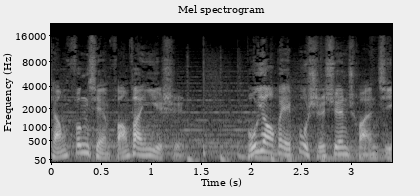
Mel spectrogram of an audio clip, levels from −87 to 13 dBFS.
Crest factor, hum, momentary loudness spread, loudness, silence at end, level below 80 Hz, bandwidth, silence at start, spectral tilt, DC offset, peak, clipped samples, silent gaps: 20 dB; none; 15 LU; -20 LUFS; 0 s; -40 dBFS; 16 kHz; 0 s; -5 dB/octave; under 0.1%; 0 dBFS; under 0.1%; none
